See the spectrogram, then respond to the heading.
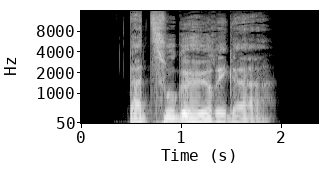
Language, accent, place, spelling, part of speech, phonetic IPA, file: German, Germany, Berlin, dazugehöriger, adjective, [daˈt͡suːɡəˌhøːʁɪɡɐ], De-dazugehöriger.ogg
- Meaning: inflection of dazugehörig: 1. strong/mixed nominative masculine singular 2. strong genitive/dative feminine singular 3. strong genitive plural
